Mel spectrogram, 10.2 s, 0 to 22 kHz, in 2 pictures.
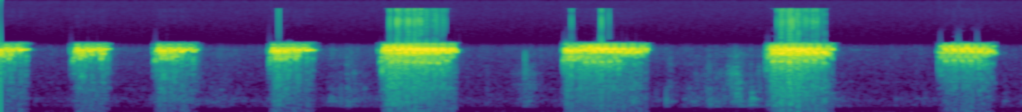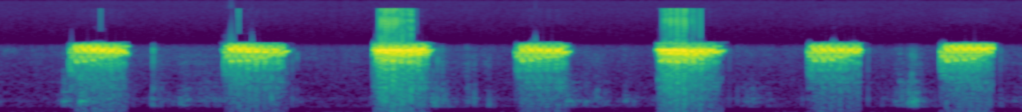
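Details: Nest-box starling chicks on day 23 during a feeding: spaced, scratchy, hissing begging notes about every 0.6 to 0.8 seconds, with several louder, fuller rasps.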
